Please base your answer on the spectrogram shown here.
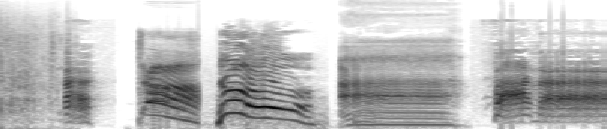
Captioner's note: all make noises of surprise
